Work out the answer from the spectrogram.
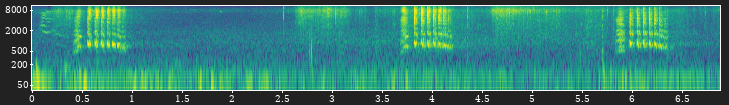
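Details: Three loud, rattling, overtone-rich calls from two sandhill cranes visiting Moosewood, roughly three seconds apart, with a few faint clicks and low background rumble.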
